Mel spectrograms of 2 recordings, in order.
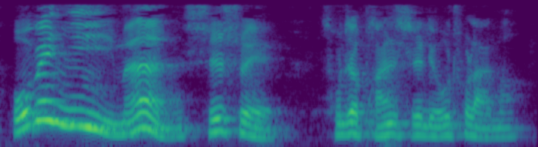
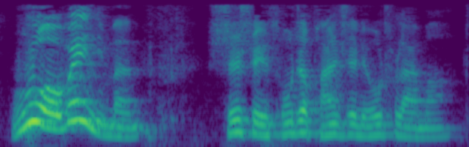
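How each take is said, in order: First: The stress is on the word 你们. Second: The stress is on the word 我. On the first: The listeners do not deserve the water. "我自己觉得更可能是后一种" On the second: The speaker is taking credit for the water himself. "如果他说的是我，是我为你们让水流出来吗"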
